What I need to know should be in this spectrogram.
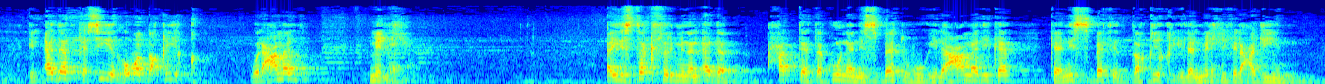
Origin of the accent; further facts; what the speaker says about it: Egypt; والله أتى لي بأسماء أنا كنت لا أعرف أنهم مدفونون عندنا في مصر، أسماء كبيرة جدا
